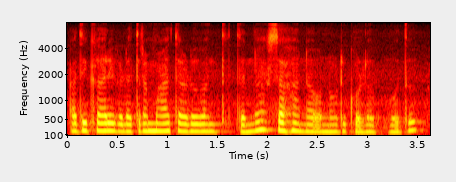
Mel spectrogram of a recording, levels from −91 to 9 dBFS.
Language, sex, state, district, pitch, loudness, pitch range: Kannada, female, Karnataka, Bangalore, 195 Hz, -19 LUFS, 185-205 Hz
